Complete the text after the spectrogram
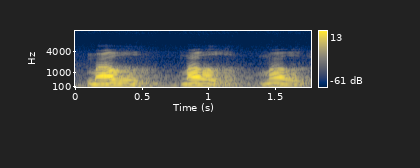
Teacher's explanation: dialirkan jangan kayak g bahasa Indonesia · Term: huruf ghain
